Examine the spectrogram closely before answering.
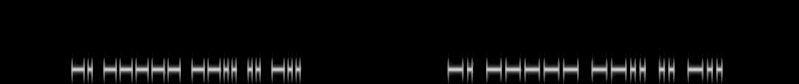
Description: Morse code, heard as a keyed tone, about 32 wpm, 700 Hz. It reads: N0ZID N0ZID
